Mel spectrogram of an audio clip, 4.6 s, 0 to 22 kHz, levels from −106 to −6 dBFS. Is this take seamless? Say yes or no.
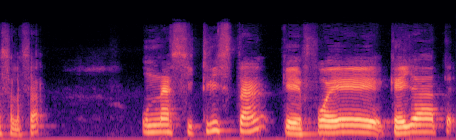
no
